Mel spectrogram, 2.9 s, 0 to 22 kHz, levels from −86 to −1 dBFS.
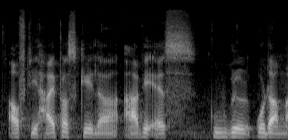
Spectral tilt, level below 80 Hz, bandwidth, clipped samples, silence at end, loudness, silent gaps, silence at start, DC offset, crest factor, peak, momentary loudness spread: -4.5 dB/octave; -72 dBFS; 16.5 kHz; under 0.1%; 0 s; -31 LUFS; none; 0.1 s; under 0.1%; 20 dB; -10 dBFS; 6 LU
